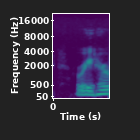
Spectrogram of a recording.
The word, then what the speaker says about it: Rita: Rita Rochelle is my name, of course, and I'll spell it for you. Rita is R-I-T-A.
